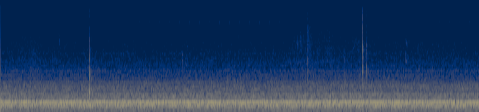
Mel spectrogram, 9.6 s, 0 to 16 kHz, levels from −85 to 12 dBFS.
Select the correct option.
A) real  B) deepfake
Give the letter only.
A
